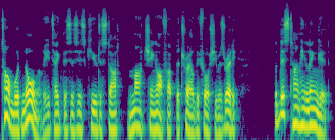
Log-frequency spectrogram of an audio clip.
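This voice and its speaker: A man reading a short story aloud as its narrator, in an expressive, dramatic way. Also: fairly low pitch, normal speed, breathy edge.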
